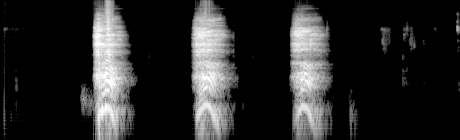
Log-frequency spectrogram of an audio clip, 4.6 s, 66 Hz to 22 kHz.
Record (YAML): exhalation_length: 4.6 s
exhalation_amplitude: 32768
exhalation_signal_mean_std_ratio: 0.3
survey_phase: beta (2021-08-13 to 2022-03-07)
age: 65+
gender: Male
wearing_mask: 'No'
symptom_none: true
smoker_status: Never smoked
respiratory_condition_asthma: false
respiratory_condition_other: false
recruitment_source: REACT
submission_delay: 3 days
covid_test_result: Negative
covid_test_method: RT-qPCR
influenza_a_test_result: Unknown/Void
influenza_b_test_result: Unknown/Void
